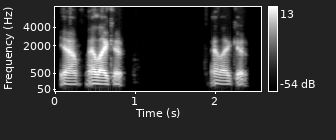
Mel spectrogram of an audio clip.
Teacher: It's just very flat. It's like doesn't seem like I actually like it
